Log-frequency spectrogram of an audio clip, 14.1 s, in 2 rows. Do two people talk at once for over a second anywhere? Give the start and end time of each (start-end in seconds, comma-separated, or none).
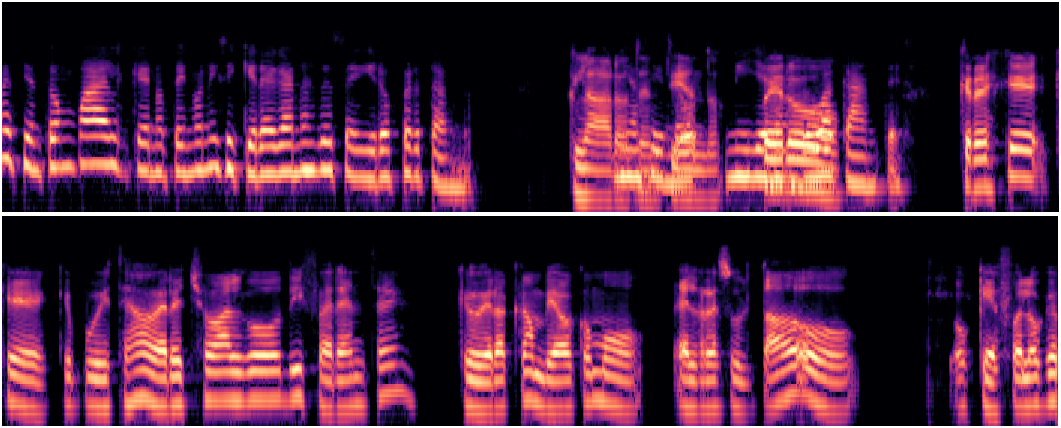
4.1-5.7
